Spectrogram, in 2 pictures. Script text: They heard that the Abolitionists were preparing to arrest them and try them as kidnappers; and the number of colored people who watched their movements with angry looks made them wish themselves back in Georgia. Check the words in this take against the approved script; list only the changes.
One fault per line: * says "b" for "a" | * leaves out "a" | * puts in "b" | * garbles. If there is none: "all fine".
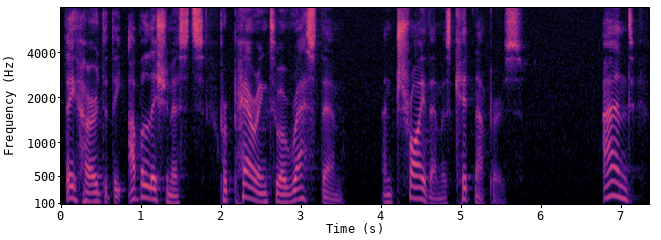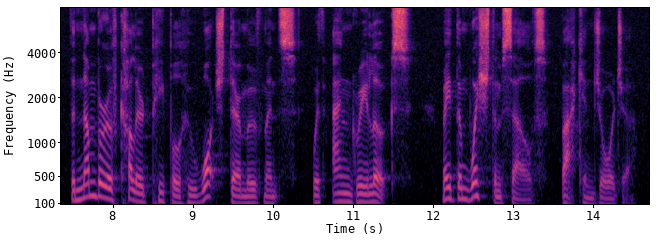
* leaves out "were"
